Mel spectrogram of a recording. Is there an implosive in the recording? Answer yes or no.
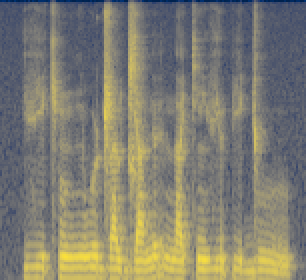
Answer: no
